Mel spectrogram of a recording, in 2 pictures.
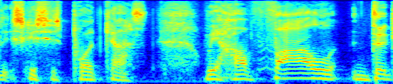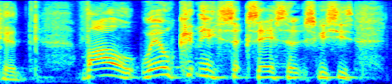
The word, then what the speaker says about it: Duguid: On today's Successor Excuses podcast, we have Val Dug.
